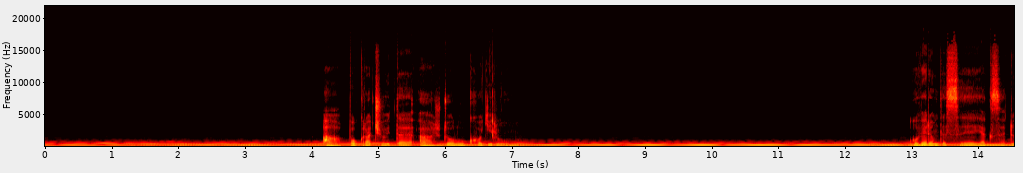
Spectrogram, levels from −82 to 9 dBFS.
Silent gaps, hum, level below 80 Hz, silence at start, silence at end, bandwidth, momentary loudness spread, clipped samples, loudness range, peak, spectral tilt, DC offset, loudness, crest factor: none; none; -54 dBFS; 0 s; 0 s; 16.5 kHz; 11 LU; under 0.1%; 7 LU; -12 dBFS; -6 dB/octave; under 0.1%; -32 LUFS; 18 dB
